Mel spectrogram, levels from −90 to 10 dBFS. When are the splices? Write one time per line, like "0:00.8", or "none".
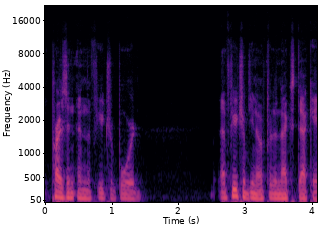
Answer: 0:03.0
